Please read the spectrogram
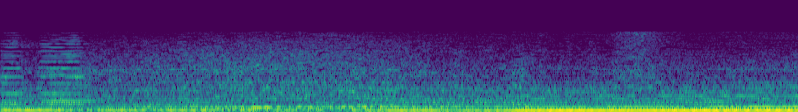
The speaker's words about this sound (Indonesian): sebuah mobil memberi lampu tembak sambil membunyikan klakson.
